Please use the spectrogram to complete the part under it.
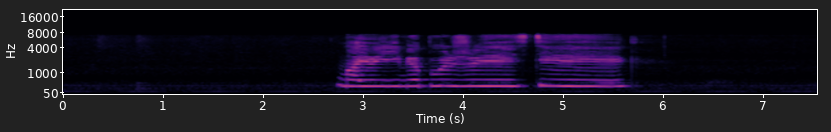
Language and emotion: Russian, sad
